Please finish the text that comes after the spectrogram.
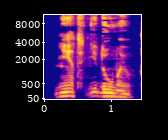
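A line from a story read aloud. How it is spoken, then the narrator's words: Whispered reply. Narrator (Russian): шепотом ответил Дин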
